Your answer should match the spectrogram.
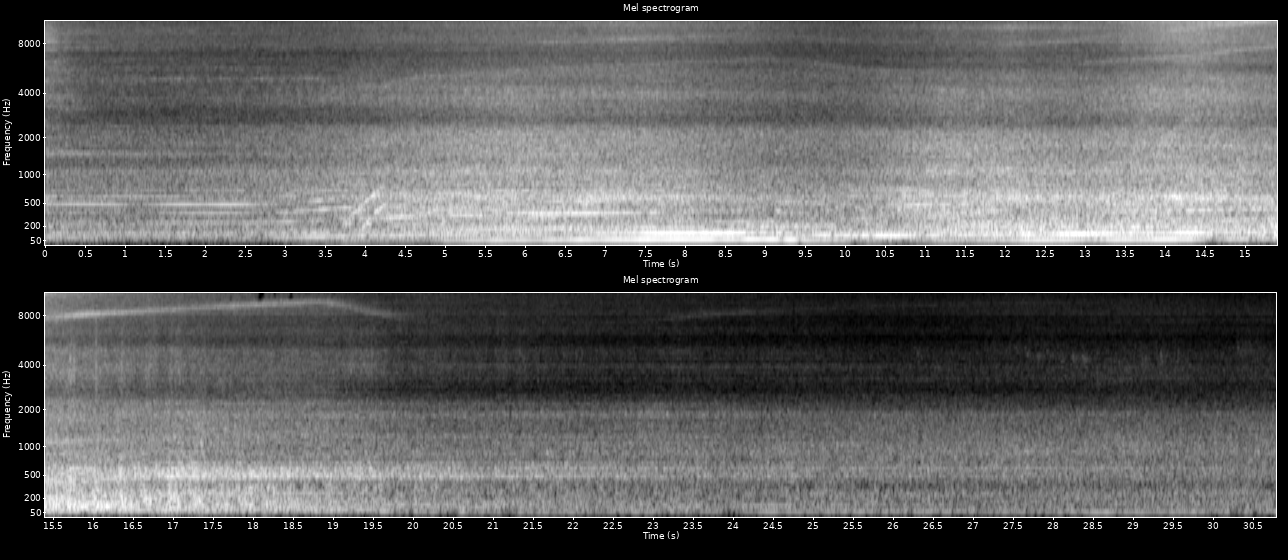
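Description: Diesel multiple-unit passenger train pulling away from the platform: its engines rise in pitch and loudness as it accelerates, with a high whine climbing in pitch partway through, then the sound fades as the train moves off.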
